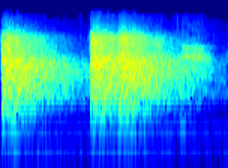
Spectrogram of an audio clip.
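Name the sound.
gunshot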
